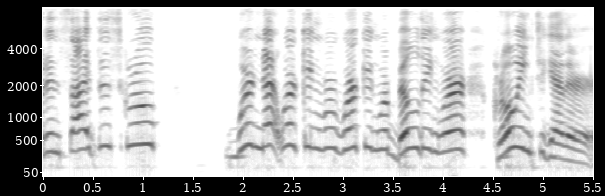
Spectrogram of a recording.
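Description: Extremely high-pitched and raised in a projected voice, a woman speaks at a moderate pace with an animated, bright, sharp tone and lively intonation, the sound dry and close with no echo. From Queens, New York (born in Trinidad and Tobago). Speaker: lifestyle coach. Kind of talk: casual chat.

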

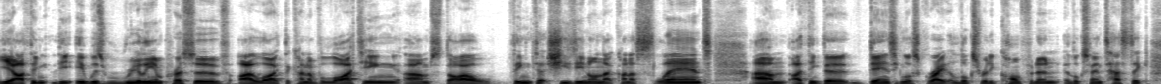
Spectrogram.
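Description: A man with an Australian accent, medium pitch, at a moderate pace. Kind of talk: casual chat.

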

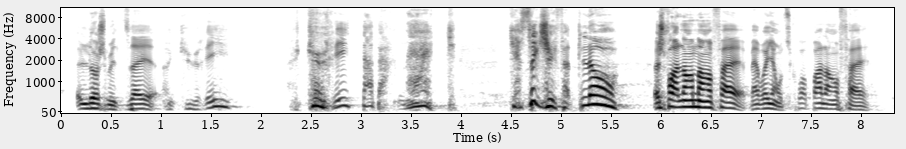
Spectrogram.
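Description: In a Saguenay–Lac-Saint-Jean accent, the speaker moves at a fairly slow pace with long, frequent pauses, big swings in loudness and very wide pitch swings. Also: man, high pitch for a man. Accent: Quebec French (Saguenay–Lac-Saint-Jean). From Quebec, Lac-Saint-Jean. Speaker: storyteller and theatre performer. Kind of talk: live storytelling performance. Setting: stage with audience.

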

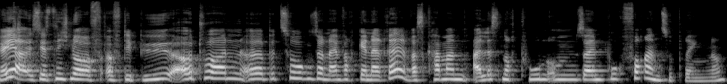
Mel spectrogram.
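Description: Her pitch sits fairly high, with ordinary variation. The woman keeps a moderate pace. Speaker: podcast co-host, author. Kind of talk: casual chat.

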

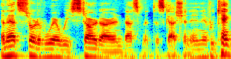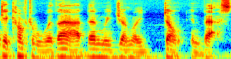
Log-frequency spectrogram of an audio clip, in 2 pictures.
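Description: At a fairly quick pace, a man with a fairly low pitch and ordinary pitch variation sounds somewhat breathy. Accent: American. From San Francisco, US. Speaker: venture capital partner. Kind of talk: interview conversation.

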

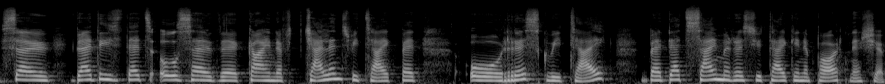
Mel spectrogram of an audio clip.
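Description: At a very slow pace, a woman of medium pitch speaks with fairly even intonation and very even loudness on a very clean recording with a silent background. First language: Afrikaans. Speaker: podcast host and business mentor. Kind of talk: casual interview.

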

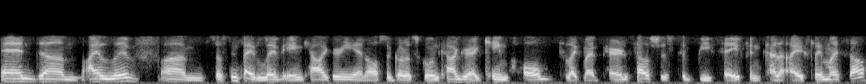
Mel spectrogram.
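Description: A man with a normal speaking voice talks at a fairly quick pace in a medium pitch, with fairly even intonation and hardly any pauses. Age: 20s. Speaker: COVID survivor, student. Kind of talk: interview.

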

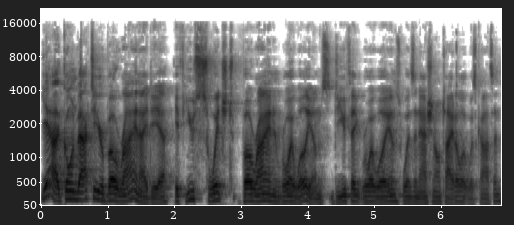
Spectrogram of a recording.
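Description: A man speaks in a normal speaking voice at medium pitch, with ordinary pitch variation. His pace is fairly quick, and the recording is very clean with a silent background. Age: 20s. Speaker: sports podcast co-host. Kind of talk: casual chat.

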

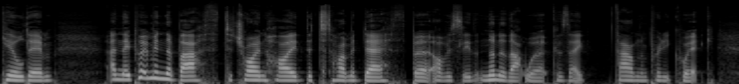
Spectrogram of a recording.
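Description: A woman's plain, everyday voice at medium pitch with ordinary pitch variation. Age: 30s. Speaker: host's girlfriend, guest. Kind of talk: casual chat.

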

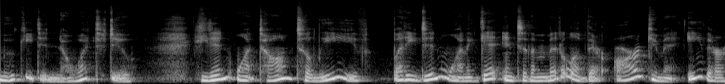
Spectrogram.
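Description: The voice is natural. It reads a text aloud.

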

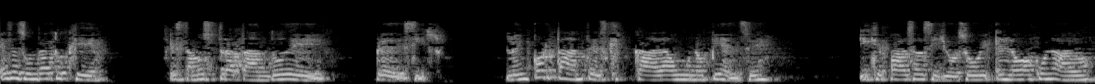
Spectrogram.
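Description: A woman's fairly high pitch, fairly even intonation and fairly slow pace. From Colombia, Medellín. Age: 40s. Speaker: epidemiologist. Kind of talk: interview.

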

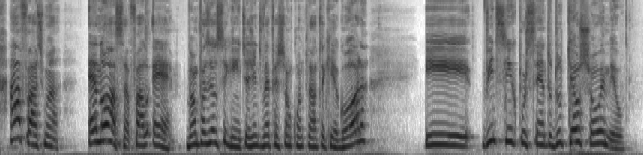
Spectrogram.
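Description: Very wide pitch swings at a moderate pace and very even loudness, on a very clean recording with a silent background. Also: woman, fairly high pitch for a woman. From Goiás, Brazil (Goiânia). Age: 60s. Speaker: songwriter and singer. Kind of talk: casual interview chat.

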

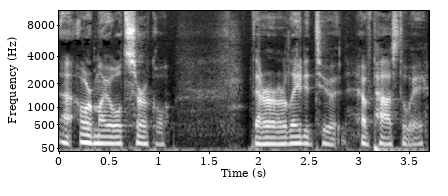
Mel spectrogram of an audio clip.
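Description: Over a silent background on a very clean recording, a dark, mellow, somewhat breathy voice speaks at a fairly quick pace. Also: man. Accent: Canadian. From Vancouver Island, Canada (Cowichan Valley). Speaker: charity renovation director, former carpenter. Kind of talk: interview, personal testimony. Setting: recording studio.

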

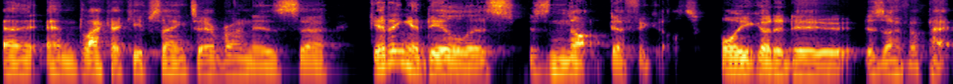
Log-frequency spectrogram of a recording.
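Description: Against a quiet background, a man talks in a dark, mellow tone at fairly low pitch, with fairly even intonation and a moderate pace. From South Africa. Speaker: real estate investor. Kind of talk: interview. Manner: hesitant, many fillers.

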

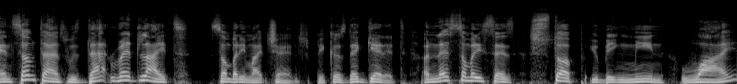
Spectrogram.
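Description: A man's medium-pitched voice with very wide pitch swings, at a moderate pace with hardly any pauses, on a very clean recording with a silent background. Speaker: radio host. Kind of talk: casual chat.

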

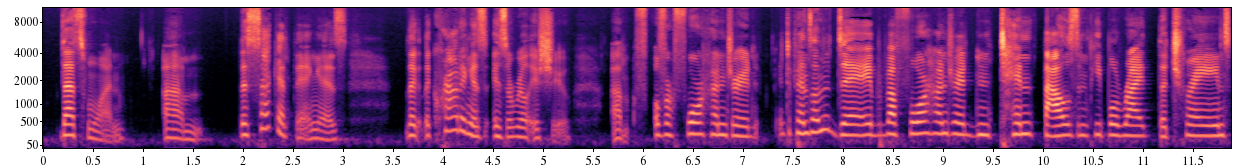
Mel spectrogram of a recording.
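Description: In a very clean, dry, and close recording with a silent background and no echo, a woman uses an ordinary speaking voice at a fairly high pitch, with lively intonation and big swings in loudness. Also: moderate pace. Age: 40s. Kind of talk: interview. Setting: studio.

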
